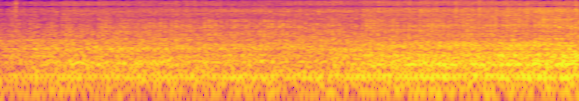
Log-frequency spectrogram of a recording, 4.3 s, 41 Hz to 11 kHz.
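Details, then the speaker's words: Via Motors VTrux, low mileage, V6 under the hood idling as the front clutch driving the generator disengages: loose rattle about four per second, diesel-like; not an exhaust leak, normal clutch chatter. "Now the clutch is disengaging. Sounds like a diesel. Okay, that's not an exhaust leak. All right, so that's about as loud as it gets. At idle, it sounds almost like a diesel."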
